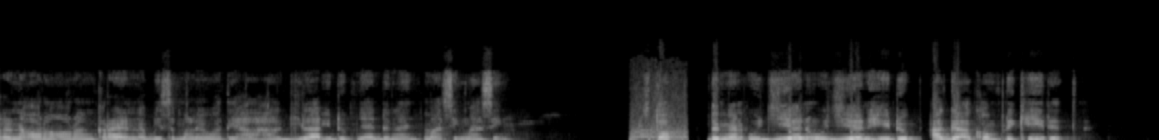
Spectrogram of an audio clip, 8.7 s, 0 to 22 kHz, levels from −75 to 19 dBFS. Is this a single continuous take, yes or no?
no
